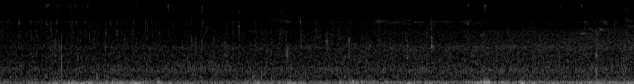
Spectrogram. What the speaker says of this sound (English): it's just started really raining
